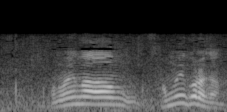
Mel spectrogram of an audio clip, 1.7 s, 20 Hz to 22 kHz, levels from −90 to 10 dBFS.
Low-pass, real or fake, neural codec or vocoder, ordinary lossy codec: 7.2 kHz; real; none; none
